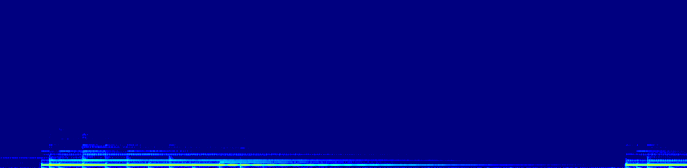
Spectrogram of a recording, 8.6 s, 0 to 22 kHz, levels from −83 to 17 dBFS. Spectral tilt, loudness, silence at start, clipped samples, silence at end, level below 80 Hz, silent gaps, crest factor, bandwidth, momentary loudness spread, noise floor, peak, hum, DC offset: -7.5 dB/octave; -33 LUFS; 0.5 s; under 0.1%; 0 s; -68 dBFS; none; 14 dB; 3.2 kHz; 19 LU; -74 dBFS; -22 dBFS; none; under 0.1%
